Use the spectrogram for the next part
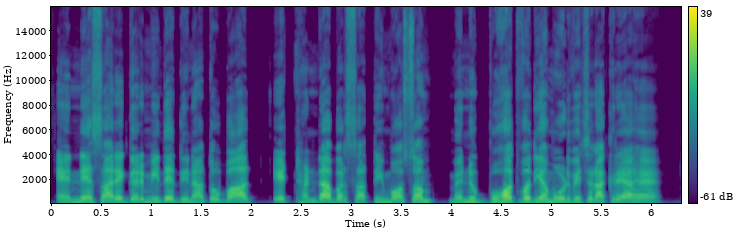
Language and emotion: Punjabi, happy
